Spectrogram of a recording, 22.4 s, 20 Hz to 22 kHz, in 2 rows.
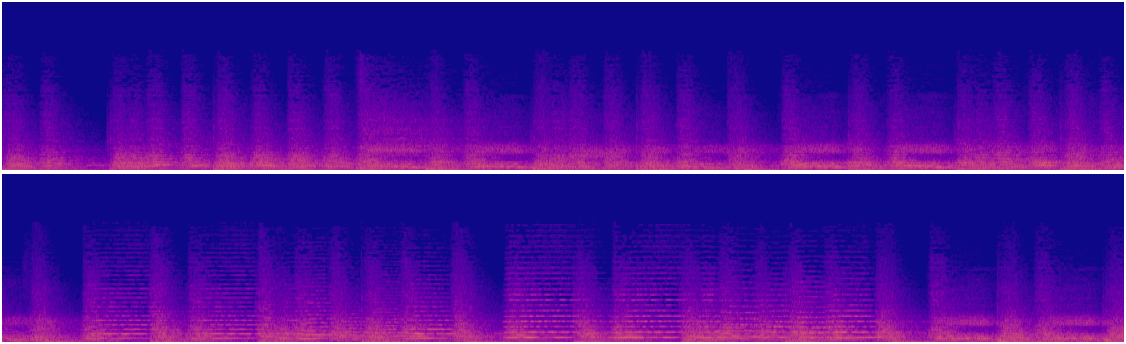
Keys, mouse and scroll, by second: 2.7 ctrl++, 14.8 ctrl+-, 17.6 ctrl++, 21.7 ctrl+-.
